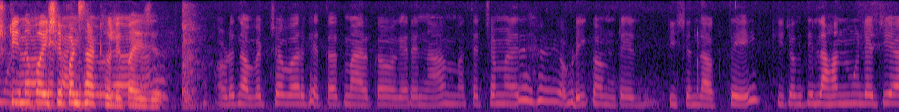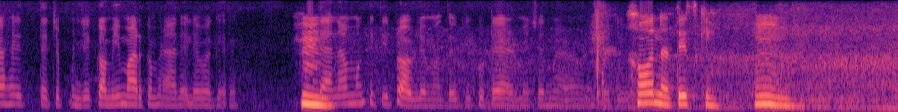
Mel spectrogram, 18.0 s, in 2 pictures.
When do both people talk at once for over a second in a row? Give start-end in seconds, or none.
none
